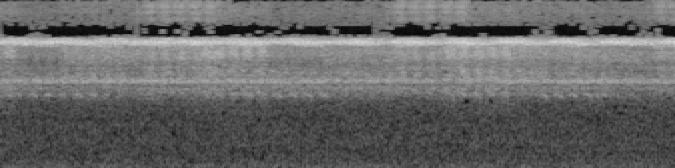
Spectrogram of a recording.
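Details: Crickets calling at night, offered as a sleep-aid soundscape: a dense, steady, shrill trilling chorus with a high ringing band and softer pulsing lower tones, continuous throughout with faint low rumble underneath.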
